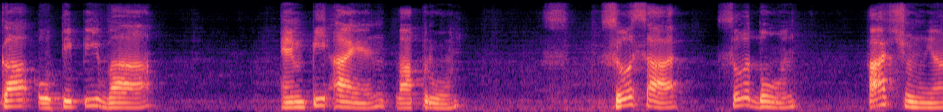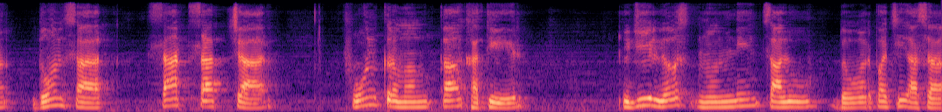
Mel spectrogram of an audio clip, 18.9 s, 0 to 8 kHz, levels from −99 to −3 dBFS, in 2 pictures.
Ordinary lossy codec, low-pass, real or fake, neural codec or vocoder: none; 7.2 kHz; fake; codec, 44.1 kHz, 2.6 kbps, SNAC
